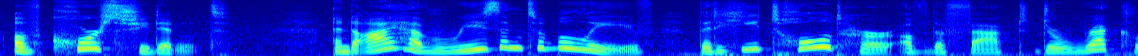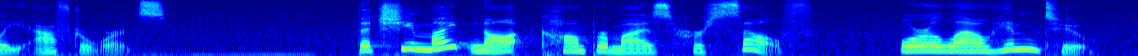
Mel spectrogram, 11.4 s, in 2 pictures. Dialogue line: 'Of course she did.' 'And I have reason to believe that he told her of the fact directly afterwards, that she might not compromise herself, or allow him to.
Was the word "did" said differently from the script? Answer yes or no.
yes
